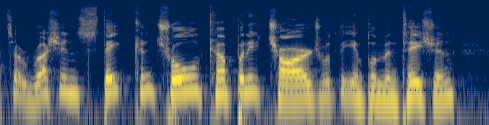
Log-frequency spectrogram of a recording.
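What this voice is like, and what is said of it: Usual voice. Nothing is said of it.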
